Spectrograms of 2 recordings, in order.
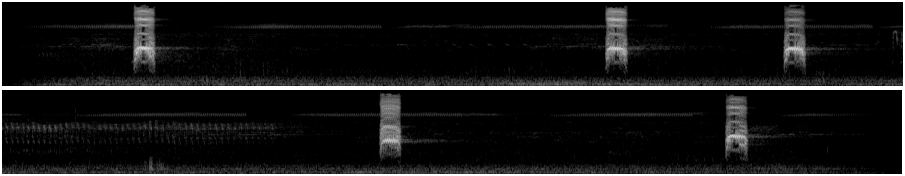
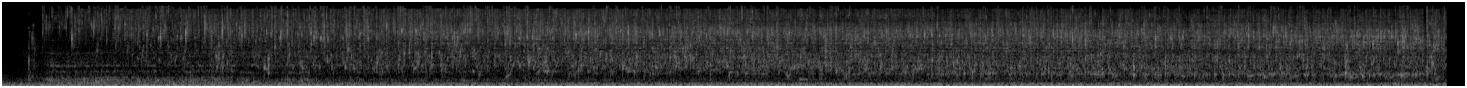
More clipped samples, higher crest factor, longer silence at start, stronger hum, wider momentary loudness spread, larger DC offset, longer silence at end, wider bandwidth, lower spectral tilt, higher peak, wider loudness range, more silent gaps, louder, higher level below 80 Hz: neither; about the same, 24 dB vs 24 dB; first, 1.3 s vs 0 s; neither; first, 14 LU vs 3 LU; neither; first, 1.55 s vs 0.2 s; about the same, over 20 kHz vs 19 kHz; second, 3 dB/octave vs -1 dB/octave; first, 0 dBFS vs -12 dBFS; first, 7 LU vs 1 LU; neither; first, -14 LUFS vs -34 LUFS; second, -62 dBFS vs -44 dBFS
